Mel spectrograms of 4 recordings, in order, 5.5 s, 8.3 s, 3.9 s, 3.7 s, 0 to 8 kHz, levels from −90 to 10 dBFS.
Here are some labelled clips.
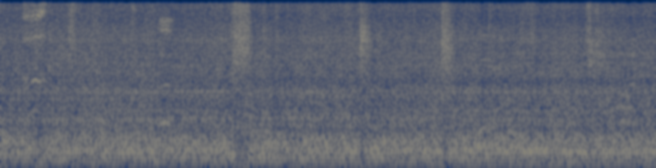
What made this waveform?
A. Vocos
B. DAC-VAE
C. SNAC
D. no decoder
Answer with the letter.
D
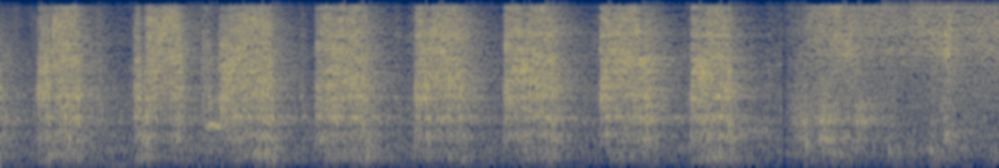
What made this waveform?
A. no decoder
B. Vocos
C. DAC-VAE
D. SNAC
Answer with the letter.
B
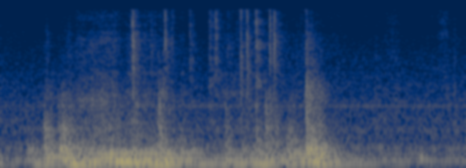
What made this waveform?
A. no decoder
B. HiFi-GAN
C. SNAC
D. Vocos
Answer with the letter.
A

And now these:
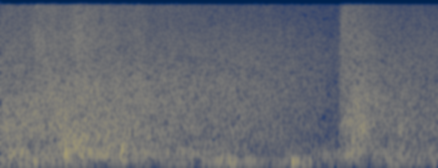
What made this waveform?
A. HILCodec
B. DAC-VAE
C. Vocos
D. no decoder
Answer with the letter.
D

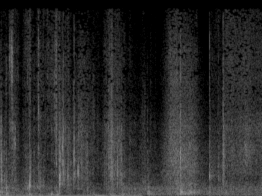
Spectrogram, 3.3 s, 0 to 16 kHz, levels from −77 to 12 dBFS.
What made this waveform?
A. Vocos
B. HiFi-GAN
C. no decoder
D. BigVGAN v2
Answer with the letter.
C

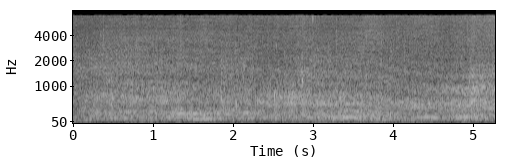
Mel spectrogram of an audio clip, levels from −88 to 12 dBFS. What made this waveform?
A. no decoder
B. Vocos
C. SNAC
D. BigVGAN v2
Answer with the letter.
B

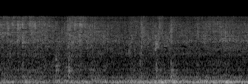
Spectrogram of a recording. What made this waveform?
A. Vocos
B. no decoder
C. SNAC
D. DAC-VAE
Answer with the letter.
B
